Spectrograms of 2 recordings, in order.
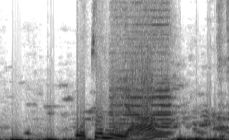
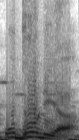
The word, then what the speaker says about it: উধুনিয়া: কুতুনিয়া mini Cox's Bazar হিসেবে এটা পরিচিত। এটা আসলে সিরাজগঞ্জ জেলা উল্লাপাড়া উপজেলায় উপস্থিত। আর শুদ্ধ উচ্চারণ হল উধুনিয়া উধুনিয়া উধুনিয়া গত বছর বেড়াত থেকে আমি একবার এখানে আসছিলাম।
